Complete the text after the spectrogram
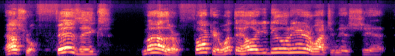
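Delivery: slow, loud question, then a high shout; stunned disbelief. Real, not acted. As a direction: blurt it out, floored by the news. Shocked at viewer's degree.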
